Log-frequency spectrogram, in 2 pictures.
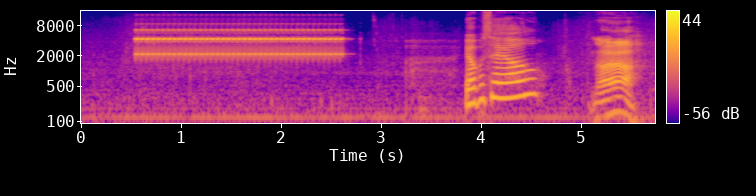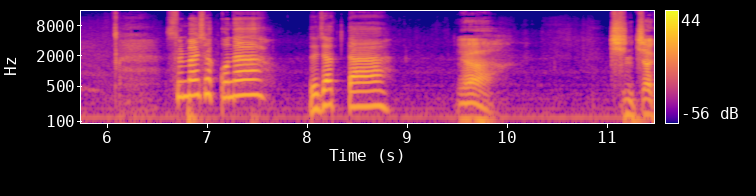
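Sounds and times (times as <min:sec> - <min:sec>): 
telephone ringing: 0:00.5 - 0:02.8
speech: 0:03.8 - 0:05.7, 0:06.6 - 0:08.9, 0:09.5 - 0:10.0, 0:11.0 - 0:11.4.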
